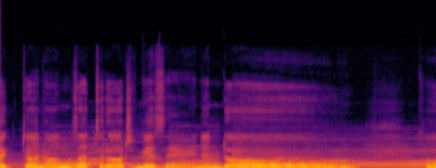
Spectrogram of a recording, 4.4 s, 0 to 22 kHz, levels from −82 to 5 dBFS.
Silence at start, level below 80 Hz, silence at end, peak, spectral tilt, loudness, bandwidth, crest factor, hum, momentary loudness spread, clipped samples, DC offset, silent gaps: 0 s; -52 dBFS; 0 s; -2 dBFS; -6 dB/octave; -16 LUFS; 12.5 kHz; 14 dB; none; 11 LU; under 0.1%; under 0.1%; none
